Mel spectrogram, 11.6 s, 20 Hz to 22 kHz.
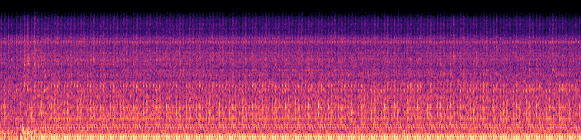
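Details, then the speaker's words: Uneven popping and stumbling at rough idle, about three beats a second, on a John Deere D110 riding mower at first start with jumper pack; misfire, later traced to a loose spark plug and lean carburettor. "Well, started right up. You can hear it popping and misfiring."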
